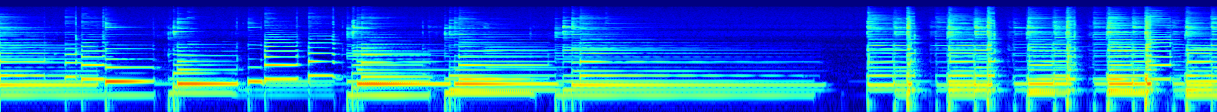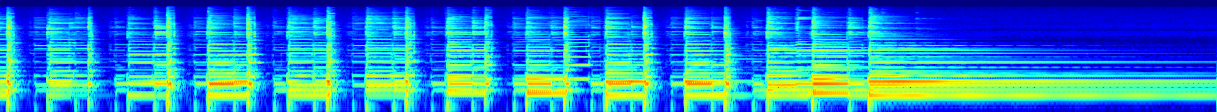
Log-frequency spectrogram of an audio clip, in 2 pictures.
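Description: Fanner Exosphere electric ukulele played clean through a Hughes & Kettner Spirit of Vintage nano amp head and a Barefaced bass cab. For about ten seconds a few chords are struck and left to ring, then there is a brief break. Rhythmic strummed chords follow, ending on a final chord that rings out and fades.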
